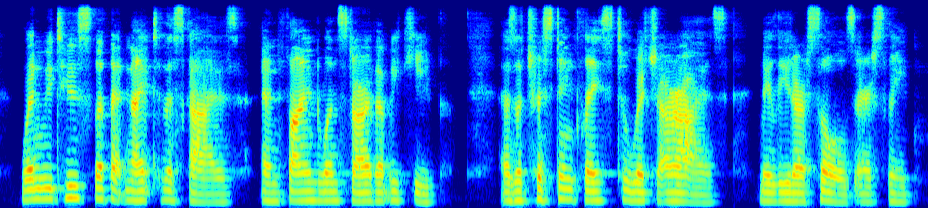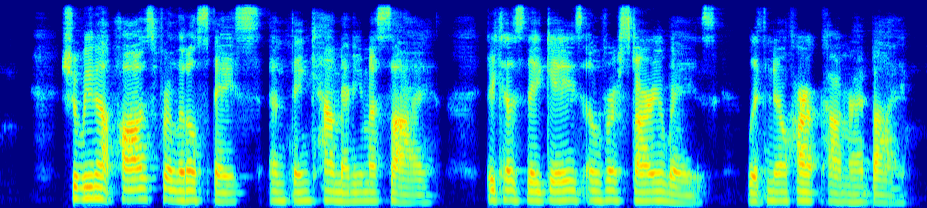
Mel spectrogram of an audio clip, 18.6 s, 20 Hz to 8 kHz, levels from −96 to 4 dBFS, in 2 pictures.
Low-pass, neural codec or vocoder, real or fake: 7.2 kHz; codec, 44.1 kHz, 2.6 kbps, SNAC; fake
